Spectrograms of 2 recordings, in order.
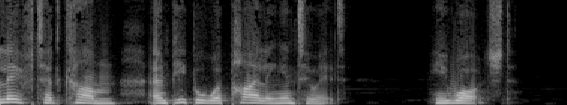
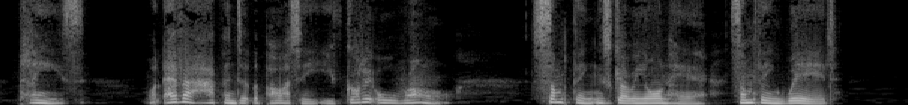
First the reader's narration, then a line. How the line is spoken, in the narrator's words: Anthony whispered to Debbie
